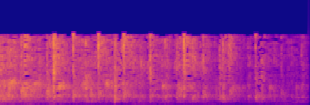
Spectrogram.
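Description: An audience applauds two people who have just spoken, with a steady, dense patter of many hands clapping at once, holding a fairly even, moderate loudness for the whole few seconds with no voices standing out.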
